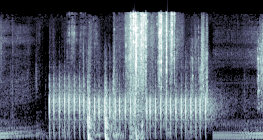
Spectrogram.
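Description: Footsteps clang quickly across a metal roof.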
